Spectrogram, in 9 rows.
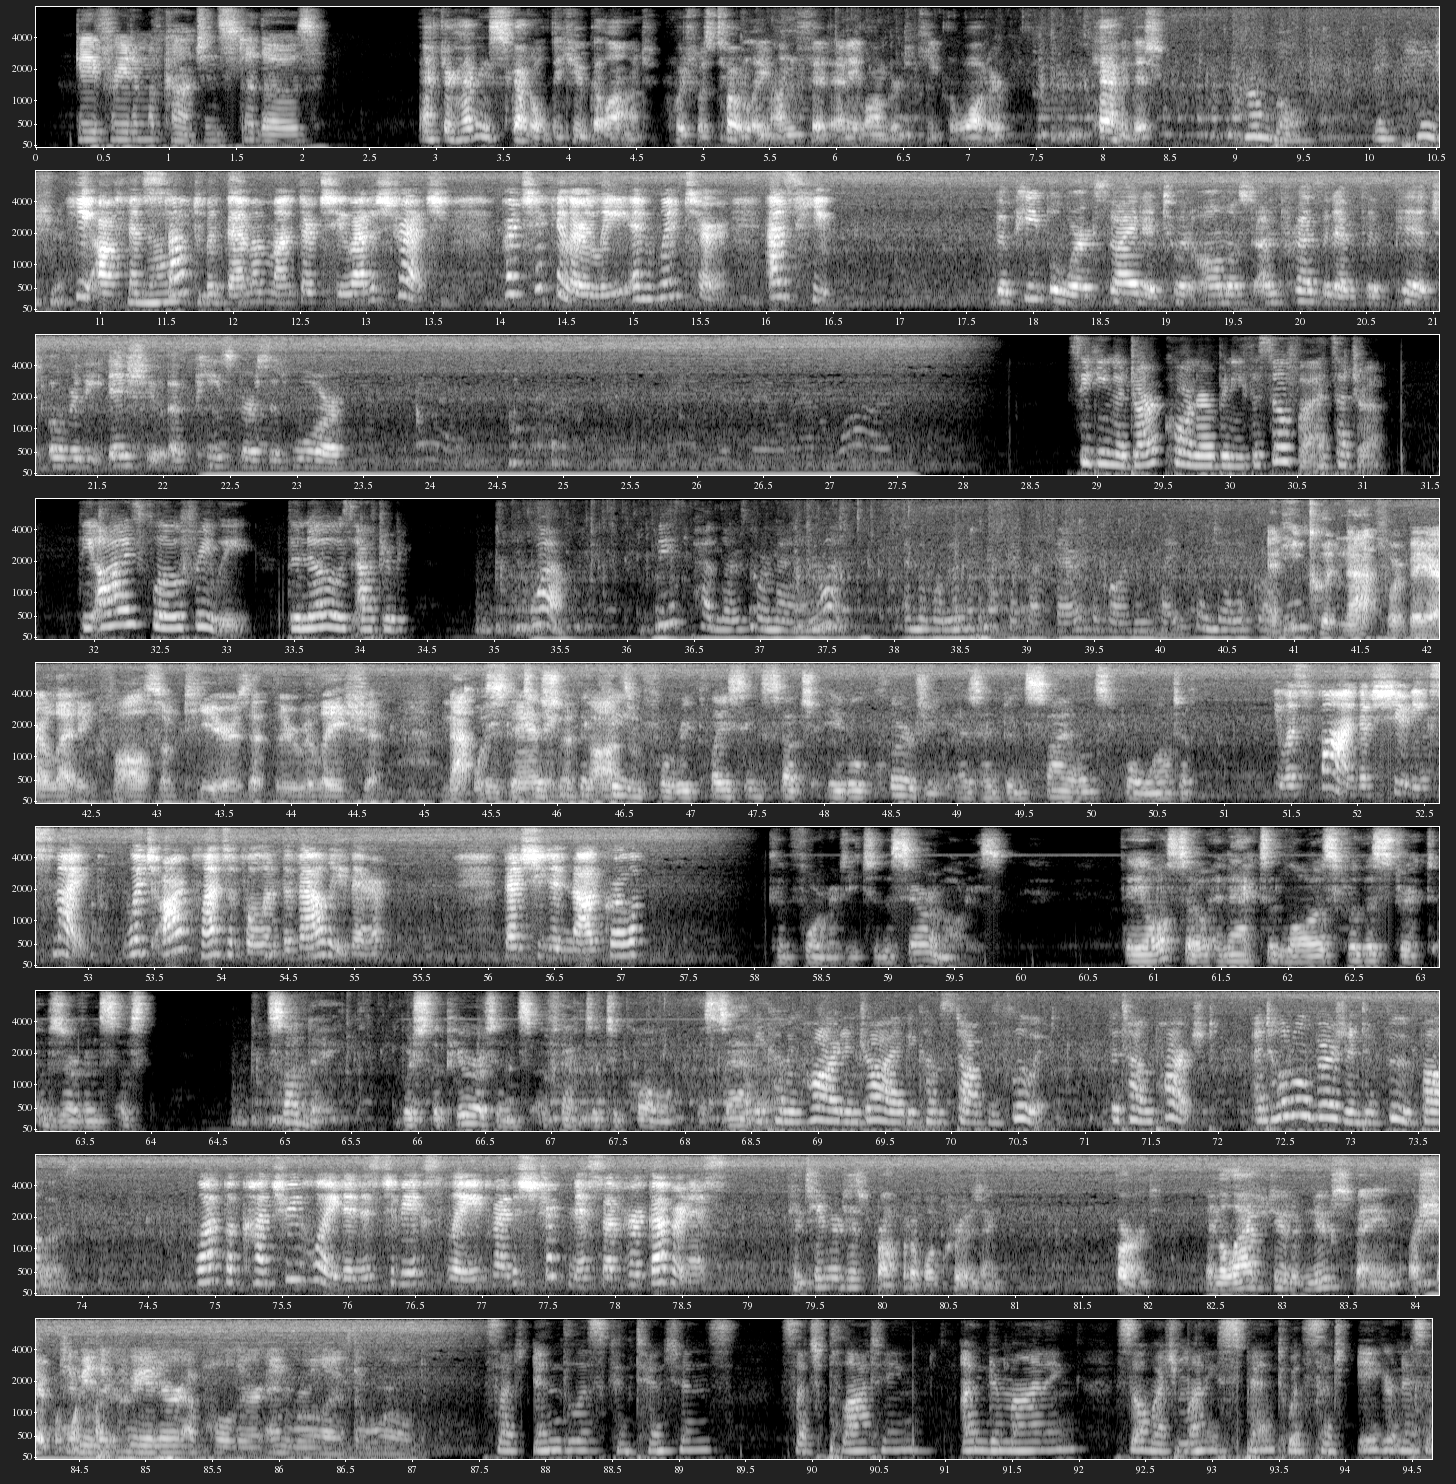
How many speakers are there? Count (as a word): ten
